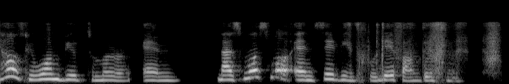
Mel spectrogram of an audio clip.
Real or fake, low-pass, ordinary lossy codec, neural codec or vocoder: fake; none; none; codec, 16 kHz, 1.1 kbps, Voila-Tokenizer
